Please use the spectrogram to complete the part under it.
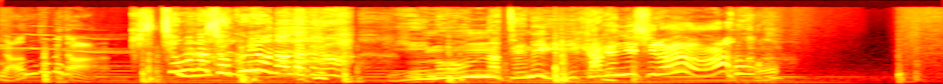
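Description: A young woman talks loudly and excitedly.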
